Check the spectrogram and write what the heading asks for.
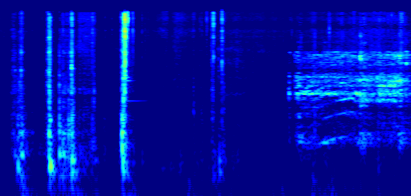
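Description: A DeWalt battery pack being pushed into its adapter on a ride-on toy tractor: a few sharp plastic clicks and knocks over the first two seconds, followed by a brief faint beep. About four and a half seconds in, the toy tractor's built-in sound module cuts in with its electronic start-up sound through its small speaker, as the converted tractor powers up.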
